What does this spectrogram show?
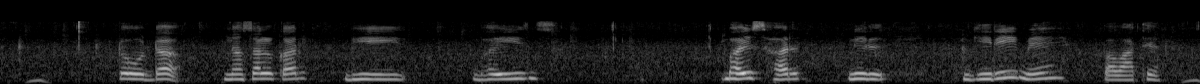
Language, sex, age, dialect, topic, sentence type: Chhattisgarhi, female, 18-24, Northern/Bhandar, agriculture, statement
